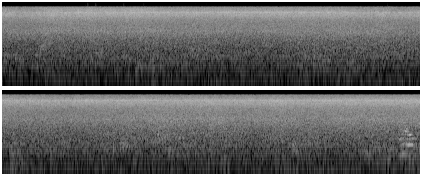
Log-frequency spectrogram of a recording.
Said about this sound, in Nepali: पानी एकदमै फ्लोमा आइरहेको छ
